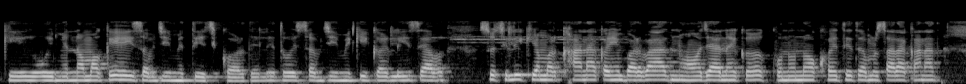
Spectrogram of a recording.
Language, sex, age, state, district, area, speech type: Maithili, female, 30-45, Bihar, Sitamarhi, rural, spontaneous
